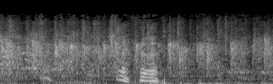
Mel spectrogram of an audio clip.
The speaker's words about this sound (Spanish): Cacha la wea buena que dije, que abajo aplaudiera. ¡El aplauso!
